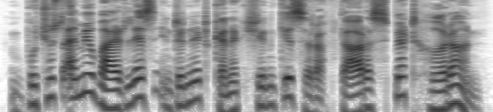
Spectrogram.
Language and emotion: Kashmiri, surprised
